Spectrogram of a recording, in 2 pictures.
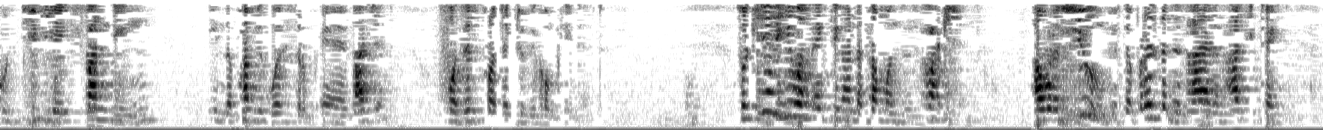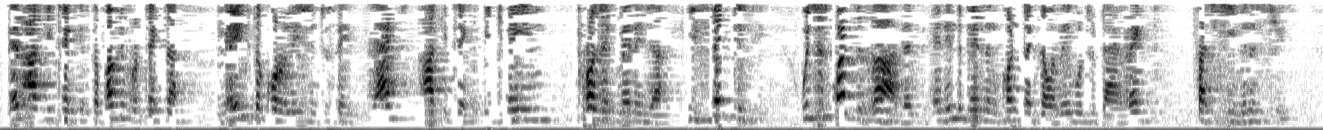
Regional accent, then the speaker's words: South Africa; how am I, as a South African, being willing to say more work must be done

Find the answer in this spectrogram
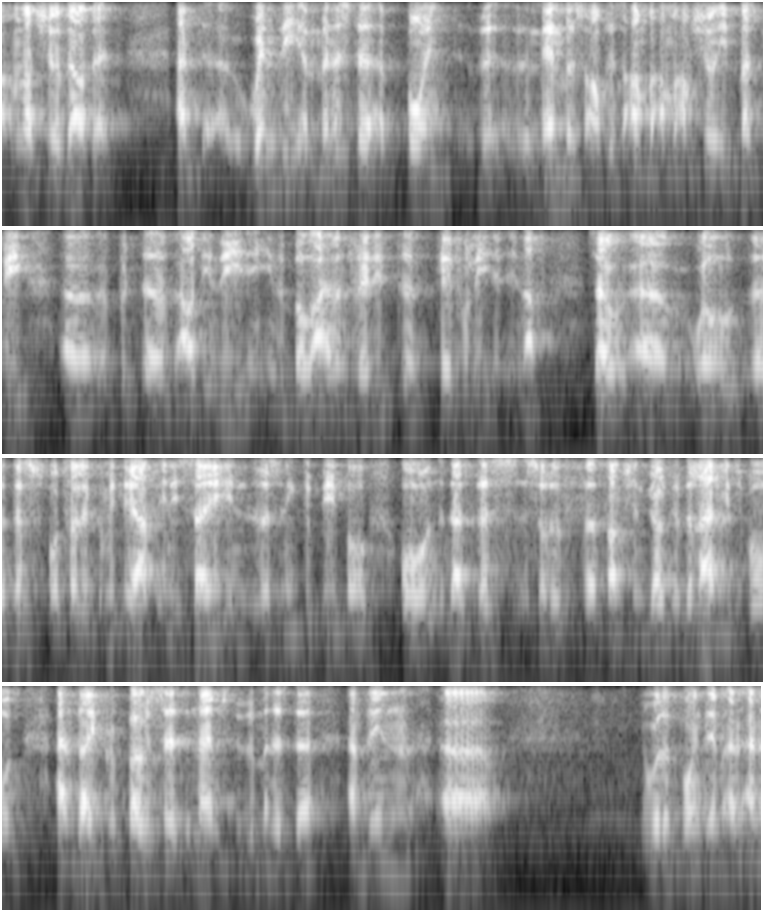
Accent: Gauteng, South Africa; the Afrikaans sounds different as the Afrikaans where I grew up in Gauteng.

